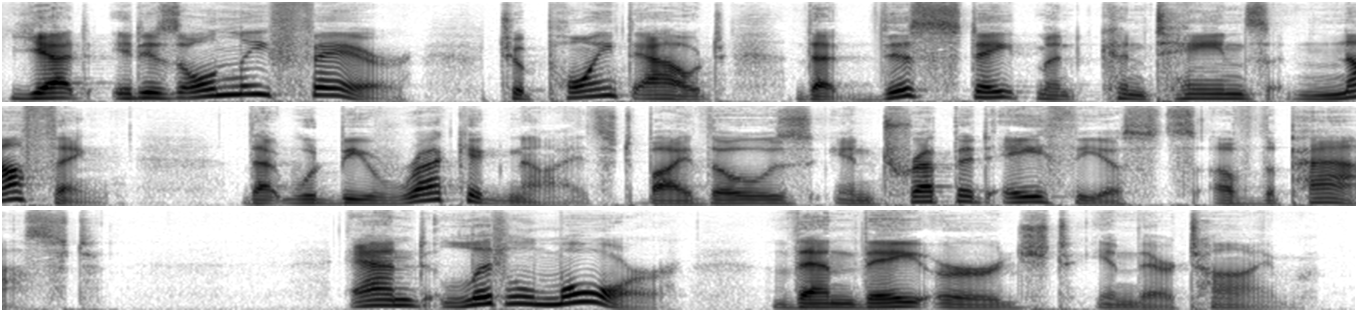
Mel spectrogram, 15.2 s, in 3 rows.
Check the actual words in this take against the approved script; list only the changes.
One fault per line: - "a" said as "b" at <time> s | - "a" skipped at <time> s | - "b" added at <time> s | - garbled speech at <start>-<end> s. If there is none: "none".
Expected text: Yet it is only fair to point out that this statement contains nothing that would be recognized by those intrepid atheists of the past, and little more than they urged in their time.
none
